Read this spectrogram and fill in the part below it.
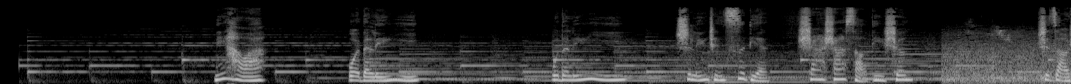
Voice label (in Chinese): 女 疫情; 临沂; 欢迎回来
